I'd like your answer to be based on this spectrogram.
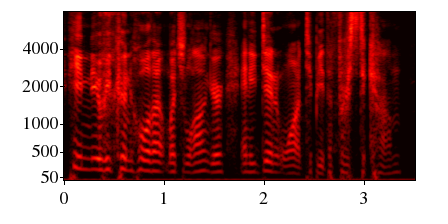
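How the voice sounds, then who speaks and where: A man with a fairly high, fast, bright and forceful voice reads a story aloud like an amateur podcast host. He keeps breaking off to laugh, crack jokes and fix his own misreadings.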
